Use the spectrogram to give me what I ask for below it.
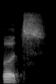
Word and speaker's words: Utz: Popeyes, Utz, Utz is the correct German You- pronunciation, and I will have to be Utz?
